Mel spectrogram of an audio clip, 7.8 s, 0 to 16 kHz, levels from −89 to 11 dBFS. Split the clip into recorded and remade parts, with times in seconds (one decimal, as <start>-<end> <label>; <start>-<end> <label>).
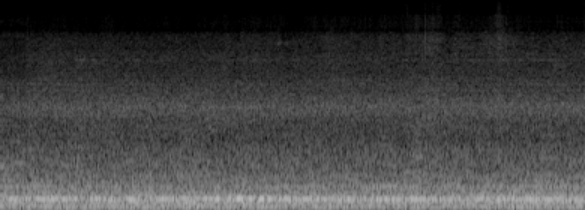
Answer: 0.0-7.8 recorded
